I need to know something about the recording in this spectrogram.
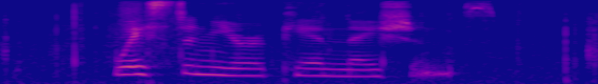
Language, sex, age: English, female, 22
